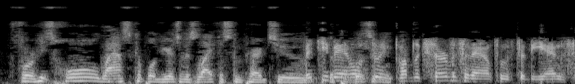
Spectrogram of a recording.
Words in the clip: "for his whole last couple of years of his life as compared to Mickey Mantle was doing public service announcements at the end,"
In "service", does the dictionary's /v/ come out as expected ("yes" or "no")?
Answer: yes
